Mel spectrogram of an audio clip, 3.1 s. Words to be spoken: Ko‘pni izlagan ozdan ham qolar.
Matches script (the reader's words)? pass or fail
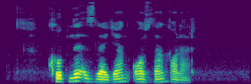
fail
